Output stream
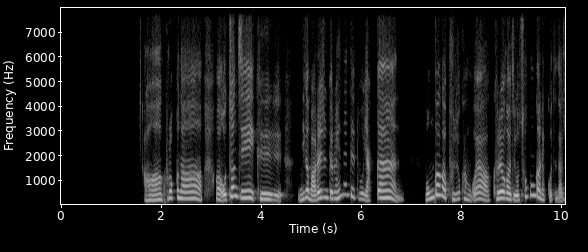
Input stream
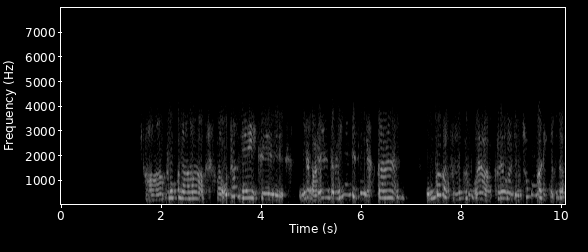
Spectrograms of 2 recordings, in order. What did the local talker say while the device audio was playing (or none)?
none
